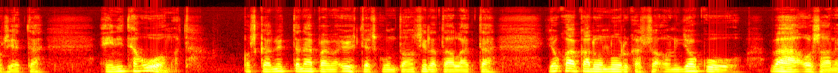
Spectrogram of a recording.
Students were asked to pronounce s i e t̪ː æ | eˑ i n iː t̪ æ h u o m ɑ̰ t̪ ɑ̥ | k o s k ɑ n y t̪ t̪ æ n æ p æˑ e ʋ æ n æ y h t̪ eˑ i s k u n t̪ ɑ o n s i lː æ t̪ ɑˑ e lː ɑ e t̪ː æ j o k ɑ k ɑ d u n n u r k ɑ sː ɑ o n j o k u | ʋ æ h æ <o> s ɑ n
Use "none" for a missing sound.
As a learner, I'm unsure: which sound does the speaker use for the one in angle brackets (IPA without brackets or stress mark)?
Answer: o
